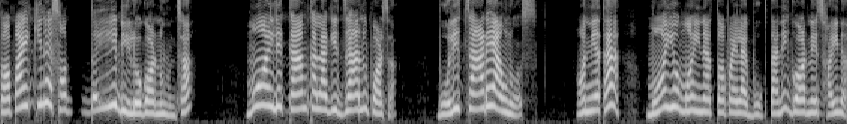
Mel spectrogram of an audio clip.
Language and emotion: Nepali, angry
